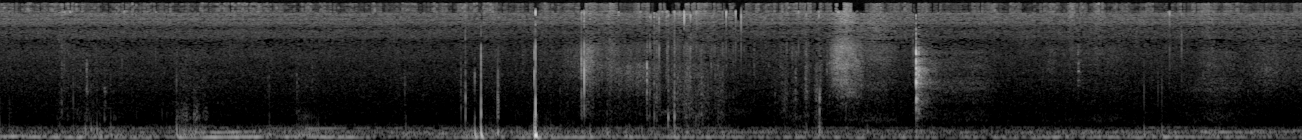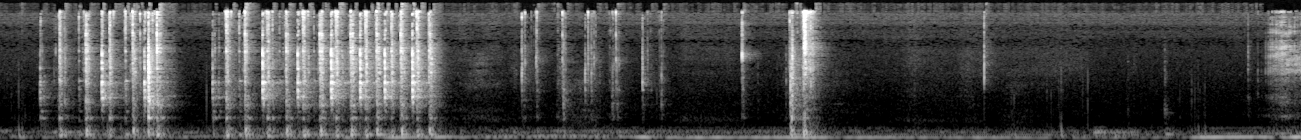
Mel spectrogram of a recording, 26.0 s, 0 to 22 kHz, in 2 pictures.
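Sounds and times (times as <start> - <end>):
typewriter keys striking: 13.4 - 17.5, 20.9 - 21.3.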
